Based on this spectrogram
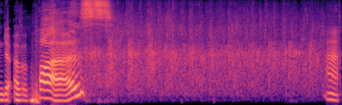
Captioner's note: audience clapping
